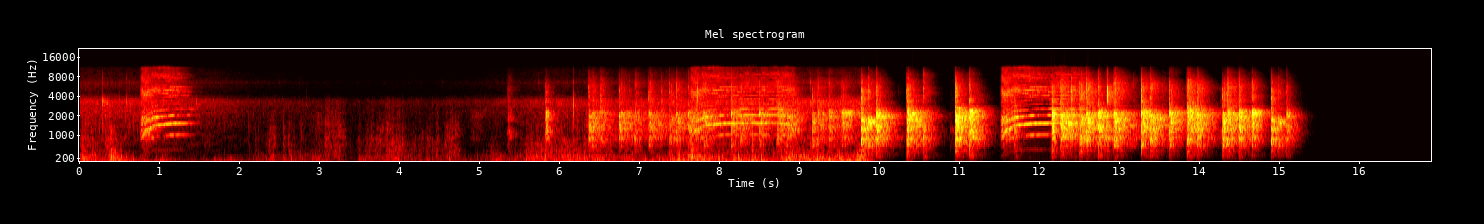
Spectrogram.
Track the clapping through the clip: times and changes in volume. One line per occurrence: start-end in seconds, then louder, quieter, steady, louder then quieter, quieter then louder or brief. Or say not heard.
5.3-15.2 louder.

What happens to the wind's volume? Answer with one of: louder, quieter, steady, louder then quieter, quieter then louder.
quieter then louder.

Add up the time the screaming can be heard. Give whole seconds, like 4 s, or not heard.
3 s.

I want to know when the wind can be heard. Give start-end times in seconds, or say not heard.
0.0-9.9.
